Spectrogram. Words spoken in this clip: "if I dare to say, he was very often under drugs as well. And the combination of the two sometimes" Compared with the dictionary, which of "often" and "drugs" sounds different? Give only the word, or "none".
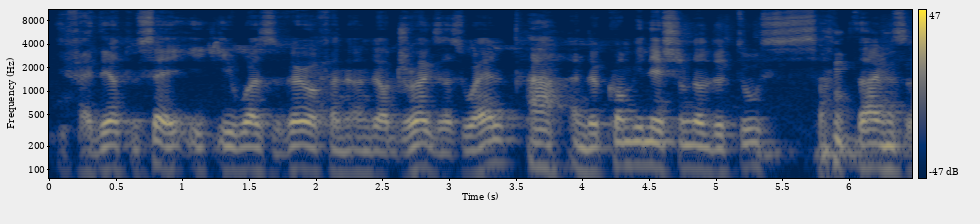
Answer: none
